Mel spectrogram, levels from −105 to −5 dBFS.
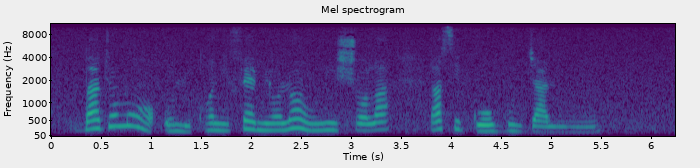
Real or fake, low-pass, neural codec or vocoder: real; 9.9 kHz; none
